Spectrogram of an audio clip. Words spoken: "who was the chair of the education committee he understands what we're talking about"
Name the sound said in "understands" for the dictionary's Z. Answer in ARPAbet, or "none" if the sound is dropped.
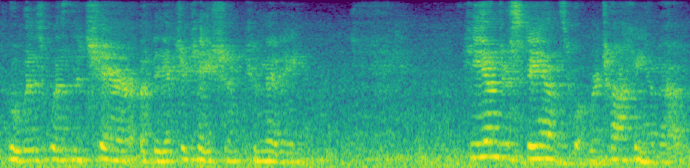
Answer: Z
